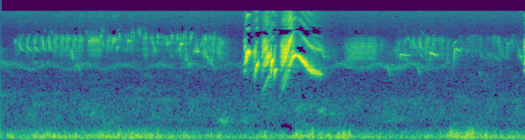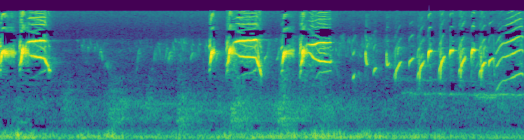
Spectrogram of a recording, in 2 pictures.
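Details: European goldfinch song recorded as a teaching aid for young goldfinches: separate short phrases of high, sweeping twittered notes come every second or two, with a faint thin trill at the start and quiet gaps between.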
